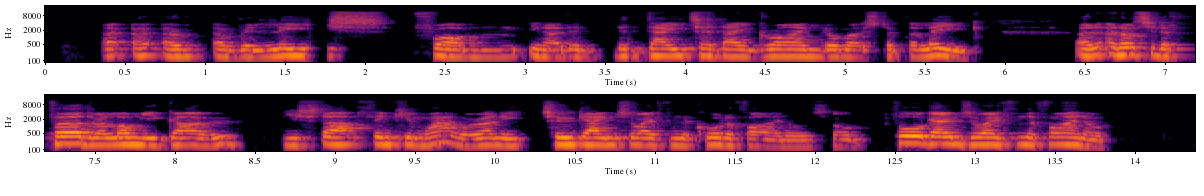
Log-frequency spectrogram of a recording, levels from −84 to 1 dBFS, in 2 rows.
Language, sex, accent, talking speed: English, male, British, 175 wpm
